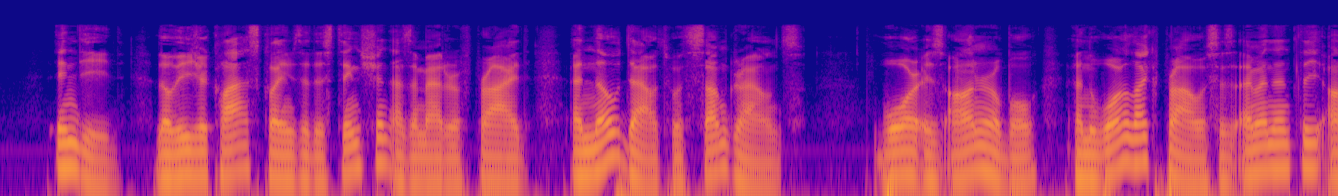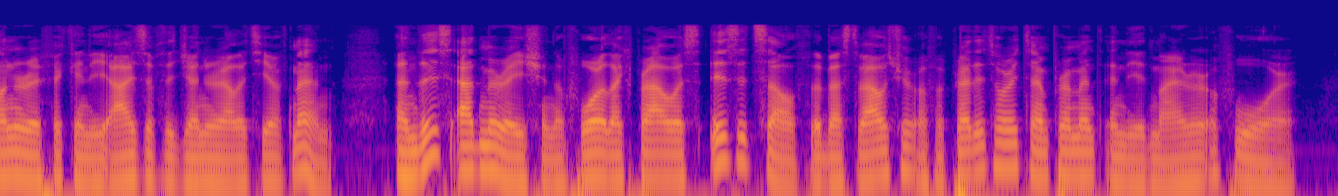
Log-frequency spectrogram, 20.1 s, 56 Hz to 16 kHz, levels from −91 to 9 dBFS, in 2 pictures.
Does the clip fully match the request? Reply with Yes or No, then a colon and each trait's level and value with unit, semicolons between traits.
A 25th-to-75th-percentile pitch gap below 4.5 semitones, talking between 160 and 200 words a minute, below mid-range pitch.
Yes: average, 4.1 semitones; average, 165 wpm; very low, 95 Hz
